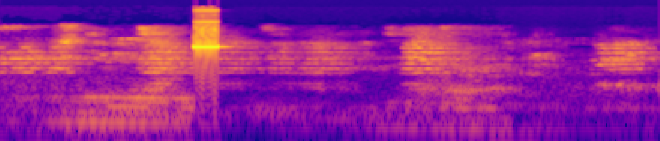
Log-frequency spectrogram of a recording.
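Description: A short, loud, high-pitched honk about a second and a half in, over muffled background voices.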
